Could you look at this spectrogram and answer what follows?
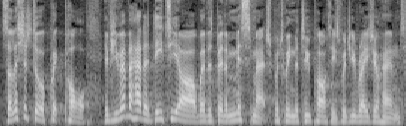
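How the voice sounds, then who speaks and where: A man with an English accent, medium pitch and a bright, sharp tone, talking at a very fast pace with hardly any pauses and ordinary pitch variation. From England. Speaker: pastor. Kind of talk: sermon. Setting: church with congregation. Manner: conversational, humorous.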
